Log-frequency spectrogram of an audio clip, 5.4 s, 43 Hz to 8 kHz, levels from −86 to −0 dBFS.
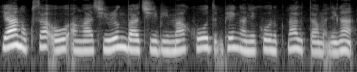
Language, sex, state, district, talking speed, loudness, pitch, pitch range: Garo, female, Meghalaya, West Garo Hills, 110 wpm, -19 LUFS, 220 Hz, 205-245 Hz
